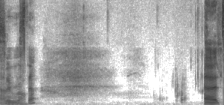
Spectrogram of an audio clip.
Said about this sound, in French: je vais prendre ma petite gorgée d'eau bon.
